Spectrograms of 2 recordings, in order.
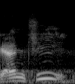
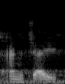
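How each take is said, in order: First: The second syllable ends in an 'ee' sound. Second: The second syllable ends in an 'eye' sound. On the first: The speaker calls it wrong. "you can pronounce it like Anchi, which is not really correct" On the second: The speaker calls it right. "It's Anchai"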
